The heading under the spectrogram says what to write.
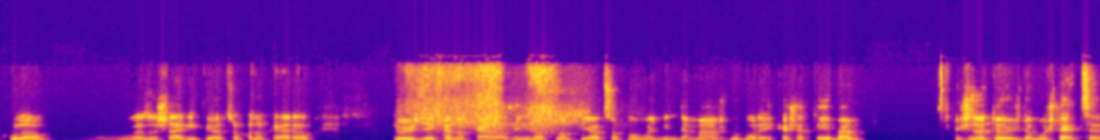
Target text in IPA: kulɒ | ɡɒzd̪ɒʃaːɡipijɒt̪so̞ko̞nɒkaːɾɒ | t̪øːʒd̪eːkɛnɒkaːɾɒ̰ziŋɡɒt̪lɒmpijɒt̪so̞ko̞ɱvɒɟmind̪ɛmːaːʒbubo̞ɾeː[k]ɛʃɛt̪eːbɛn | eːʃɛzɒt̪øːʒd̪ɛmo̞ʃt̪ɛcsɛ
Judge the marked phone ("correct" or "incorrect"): correct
